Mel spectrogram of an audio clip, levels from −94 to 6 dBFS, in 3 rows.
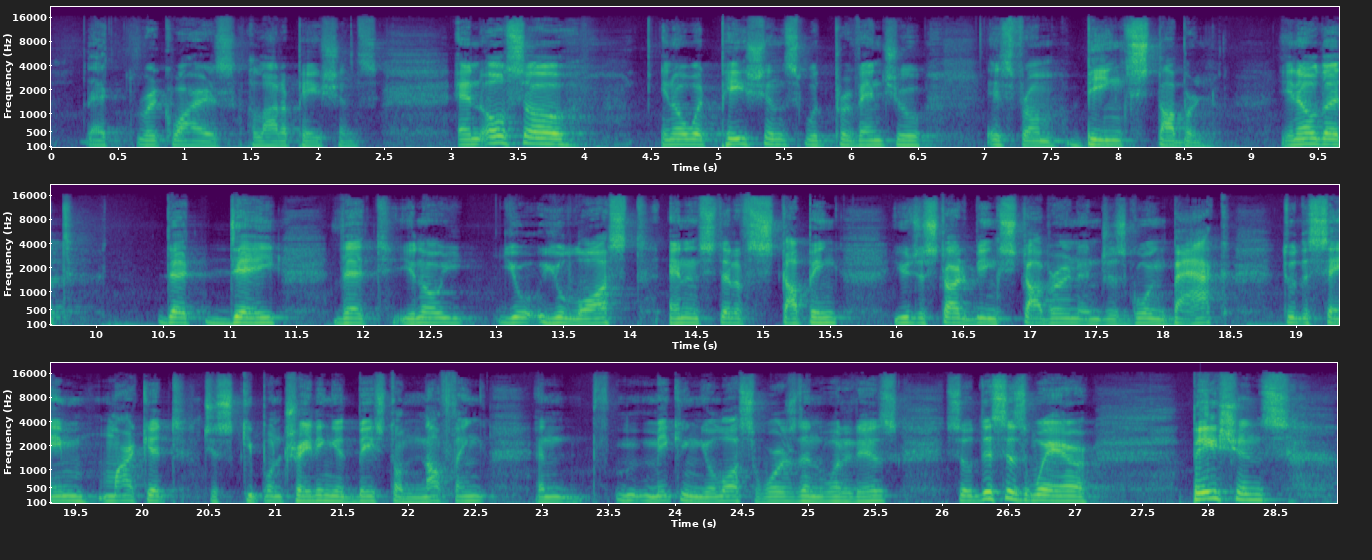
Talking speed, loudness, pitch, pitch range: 145 wpm, -21 LUFS, 130 Hz, 125-145 Hz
